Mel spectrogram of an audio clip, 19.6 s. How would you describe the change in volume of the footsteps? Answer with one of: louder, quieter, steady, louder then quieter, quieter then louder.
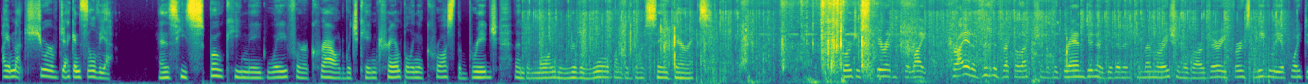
louder then quieter.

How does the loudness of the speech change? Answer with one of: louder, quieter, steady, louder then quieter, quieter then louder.
steady.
